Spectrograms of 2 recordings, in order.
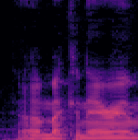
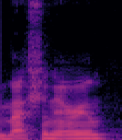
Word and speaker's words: Machinarium: I'm not sure how you pronounce this game. Machinarium sounds good. Machinarium. I think it's actually Machinarium.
